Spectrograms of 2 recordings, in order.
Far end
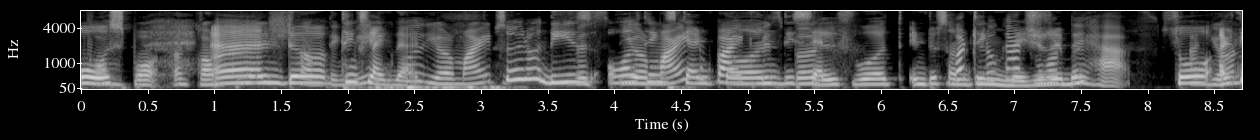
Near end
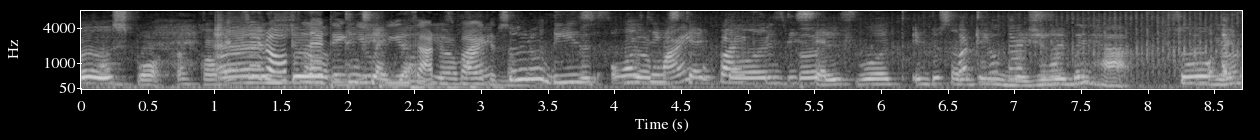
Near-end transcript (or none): instead of letting you feel satisfied in the moment.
